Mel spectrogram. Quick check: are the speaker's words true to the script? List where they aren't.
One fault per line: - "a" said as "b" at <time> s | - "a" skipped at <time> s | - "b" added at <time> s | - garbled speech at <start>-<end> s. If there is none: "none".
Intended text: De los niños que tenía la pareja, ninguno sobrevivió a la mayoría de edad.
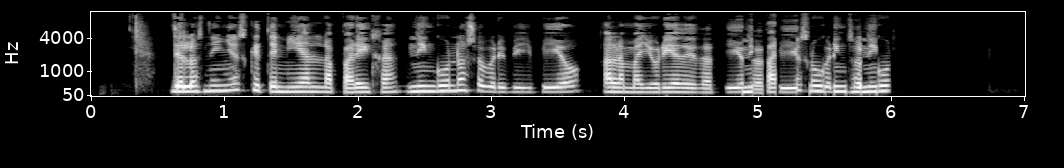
- garbled speech at 4.8-6.0 s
